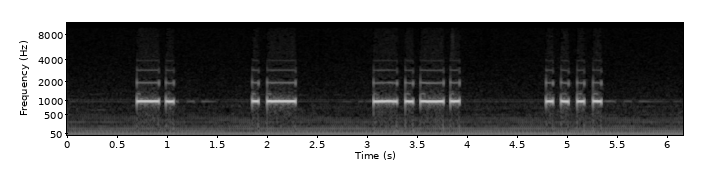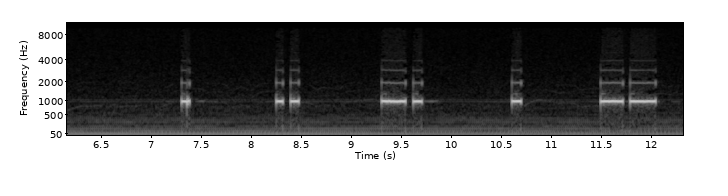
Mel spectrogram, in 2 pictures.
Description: Morse code, heard as a keyed tone, about 16 wpm, spaced as for 8 wpm, 970 Hz. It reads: NACH EINEM
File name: Onlinelehrgang / morsen / DJ4UF Morsen25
